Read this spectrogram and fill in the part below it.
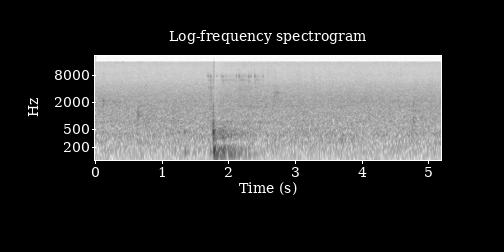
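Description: A woman speaks through a microphone and loudspeakers in a large echoing hall.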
